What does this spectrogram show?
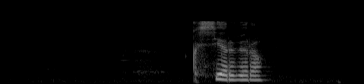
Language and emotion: Russian, neutral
